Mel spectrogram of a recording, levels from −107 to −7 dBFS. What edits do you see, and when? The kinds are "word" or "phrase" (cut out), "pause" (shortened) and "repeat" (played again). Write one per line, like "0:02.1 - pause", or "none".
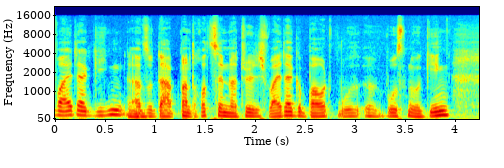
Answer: none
